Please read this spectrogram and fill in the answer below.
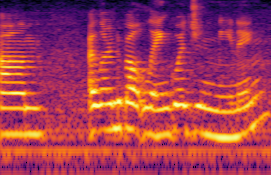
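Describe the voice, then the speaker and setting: A woman speaks with monotone, flat intonation. There is audible room echo. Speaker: college student. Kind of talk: class speech recorded on camera. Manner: halting, with fillers.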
